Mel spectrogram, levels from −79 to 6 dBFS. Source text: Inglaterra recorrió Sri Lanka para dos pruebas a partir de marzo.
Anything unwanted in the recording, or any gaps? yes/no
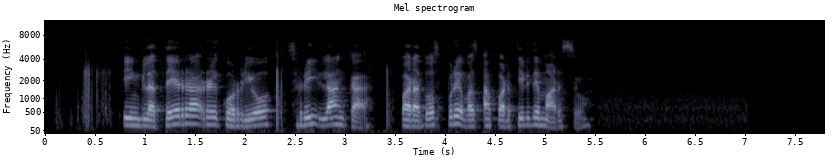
no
